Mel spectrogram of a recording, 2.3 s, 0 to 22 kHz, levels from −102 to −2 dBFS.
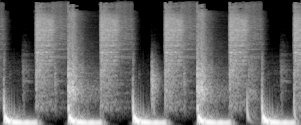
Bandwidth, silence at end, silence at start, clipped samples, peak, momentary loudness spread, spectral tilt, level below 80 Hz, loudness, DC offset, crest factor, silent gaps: over 20 kHz; 0 s; 0 s; under 0.1%; 0 dBFS; 3 LU; -5 dB/octave; -14 dBFS; -14 LUFS; under 0.1%; 12 dB; none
